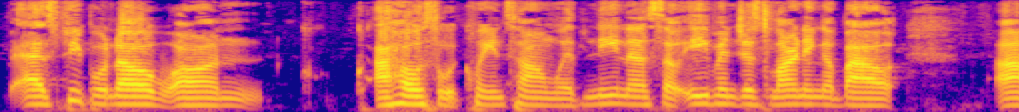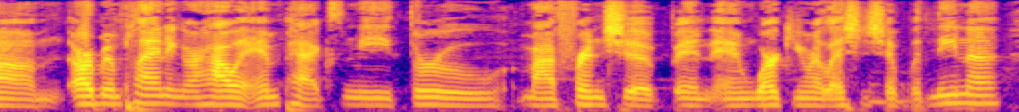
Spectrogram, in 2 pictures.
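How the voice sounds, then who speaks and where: A woman from Detroit's east side, a podcast guest talking casually and softly with many fillers. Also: deep voice, fairly even intonation, normal speed, no room sound. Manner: soft-spoken, many fillers.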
